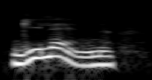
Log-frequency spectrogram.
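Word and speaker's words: Ghislaine: Now the question is on her first name more than anything which is of French origin and in French it can be pronounced either Gilen or Jane but in British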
